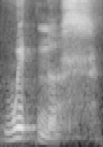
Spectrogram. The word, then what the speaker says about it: witness: the sentence football everybody says football witness again witness witness at lusts becomes Atlas atlas network becomes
